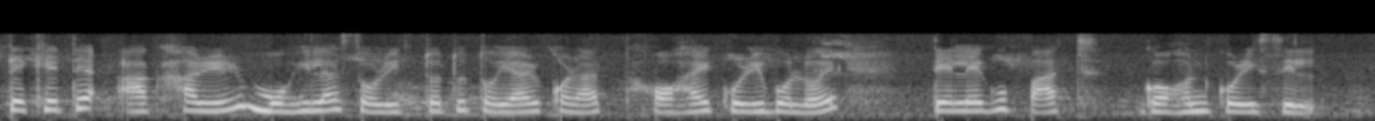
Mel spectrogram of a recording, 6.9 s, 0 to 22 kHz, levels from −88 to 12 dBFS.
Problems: constant background noise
